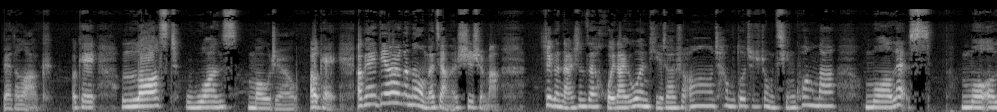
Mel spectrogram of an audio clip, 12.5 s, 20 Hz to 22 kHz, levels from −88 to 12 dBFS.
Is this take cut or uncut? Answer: cut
